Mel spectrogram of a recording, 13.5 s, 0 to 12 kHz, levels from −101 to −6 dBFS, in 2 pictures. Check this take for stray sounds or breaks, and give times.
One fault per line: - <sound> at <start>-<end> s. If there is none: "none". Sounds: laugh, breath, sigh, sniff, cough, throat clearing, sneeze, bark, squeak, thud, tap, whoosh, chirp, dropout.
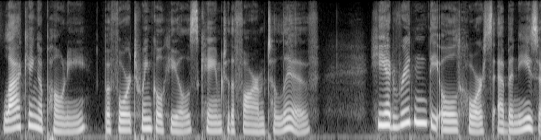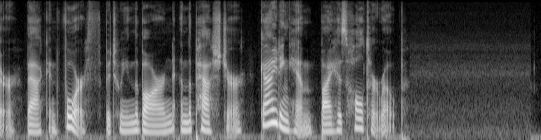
none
